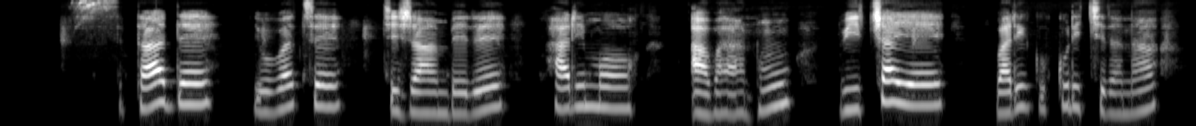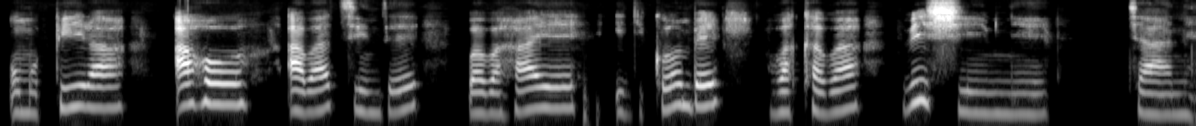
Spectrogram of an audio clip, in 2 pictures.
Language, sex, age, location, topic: Kinyarwanda, female, 25-35, Musanze, government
